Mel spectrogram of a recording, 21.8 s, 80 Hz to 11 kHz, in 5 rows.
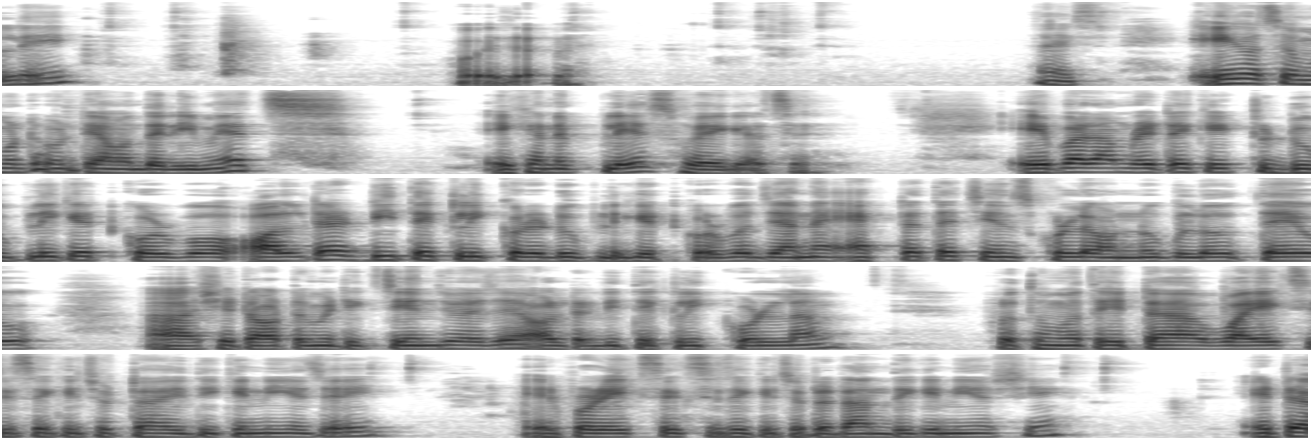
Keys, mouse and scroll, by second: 0.2 shift+middle click, 0.6 Tab, 0.9 scroll down 2, 1.1 middle click, 1.9 scroll down 2, 2.2-3.7 shift+middle drag, 3.7 scroll up 1, 3.9-7.8 middle drag, 7.8 click, 8.5-8.8 scroll down 2, 8.8-12.5 middle drag, 12.5 KP_7, 14.4 alt+d.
